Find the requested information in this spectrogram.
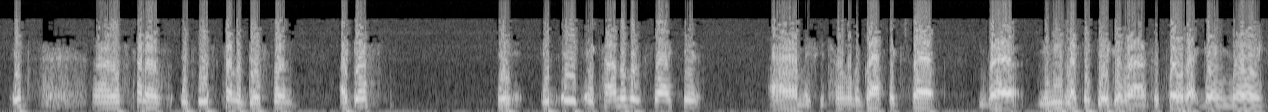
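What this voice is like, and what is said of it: English accent. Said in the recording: “where are you from ... England ... Nice accent”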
